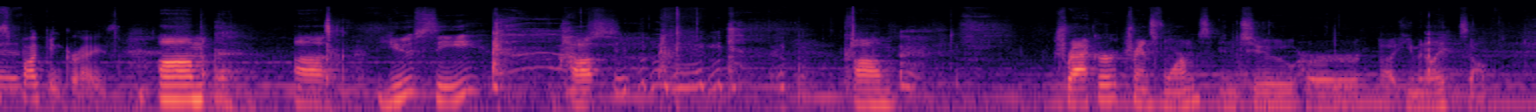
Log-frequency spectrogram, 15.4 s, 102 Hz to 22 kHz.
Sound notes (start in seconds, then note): 4.9 all laughing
